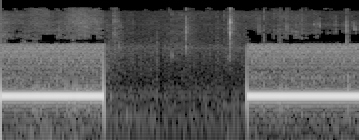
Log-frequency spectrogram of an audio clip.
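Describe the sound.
A telephone ringback tone sounds as a caller rings a woman: two long, steady, even-pitched tones separated by a silent pause, the second running to the end, with no voices.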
